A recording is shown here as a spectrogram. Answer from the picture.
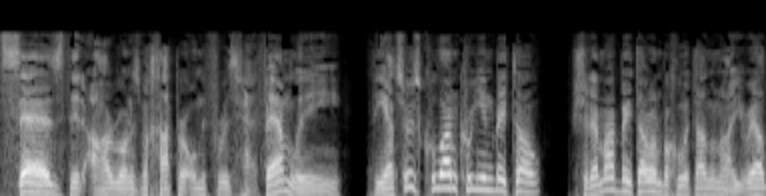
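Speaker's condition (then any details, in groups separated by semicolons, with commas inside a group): No condition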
